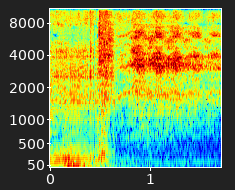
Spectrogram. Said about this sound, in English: Yep. We know what it is. She'd farted. Yeah, we'd been together for a couple years, and this was the first peep I had heard from her derriere. The peep from her derriere.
